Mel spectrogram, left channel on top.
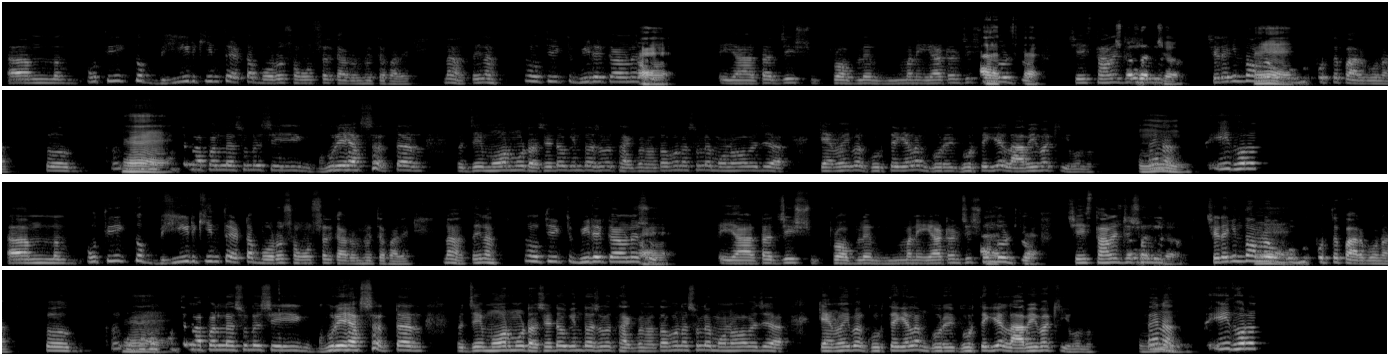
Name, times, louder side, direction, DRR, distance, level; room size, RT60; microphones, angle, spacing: voice 1, 0.1-5.0 5.2-6.6 7.2-10.3 10.7-11.6 12.1-13.9 14.3-14.6 15.0-24.8 25.3-25.6 25.9-26.4, right 6 dB, 75° right, 0.5 m, -31 dB
voice 2, 11.2-11.8 12.5-12.9 15.1-15.5 25.2-25.7, left 7 dB, 85° left, 0.5 m, -29 dB
6.3 x 2.6 x 2.8 m
head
